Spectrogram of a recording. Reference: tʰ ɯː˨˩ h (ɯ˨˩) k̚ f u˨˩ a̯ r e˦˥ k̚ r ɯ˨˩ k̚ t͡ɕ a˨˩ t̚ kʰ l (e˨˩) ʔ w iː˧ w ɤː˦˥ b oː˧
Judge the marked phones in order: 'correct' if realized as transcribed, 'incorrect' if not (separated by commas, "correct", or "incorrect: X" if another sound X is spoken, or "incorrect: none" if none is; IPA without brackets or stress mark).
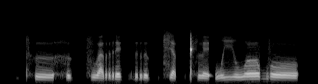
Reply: correct, correct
